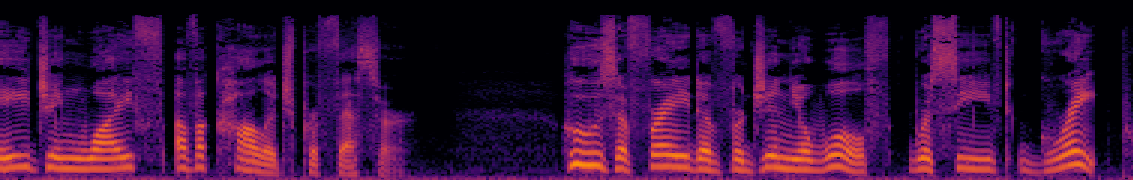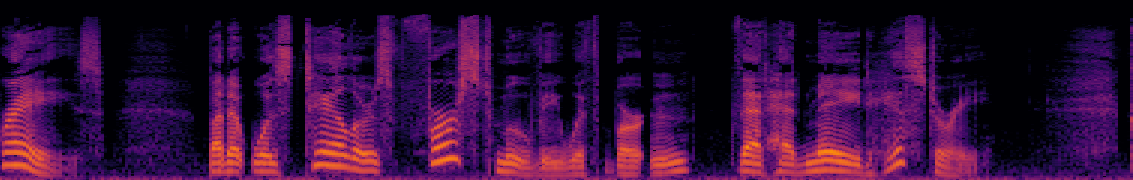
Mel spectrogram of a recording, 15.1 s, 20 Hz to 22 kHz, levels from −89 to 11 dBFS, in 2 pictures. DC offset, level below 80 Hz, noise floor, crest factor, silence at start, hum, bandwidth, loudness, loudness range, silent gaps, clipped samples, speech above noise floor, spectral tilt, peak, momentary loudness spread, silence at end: under 0.1%; -60 dBFS; -56 dBFS; 18 dB; 0 s; none; 16.5 kHz; -24 LUFS; 3 LU; none; under 0.1%; 33 dB; -4.5 dB/octave; -8 dBFS; 12 LU; 0 s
